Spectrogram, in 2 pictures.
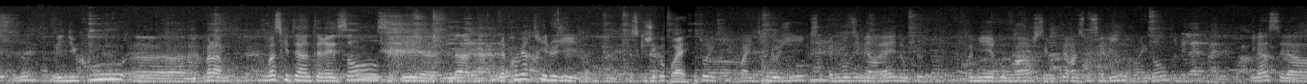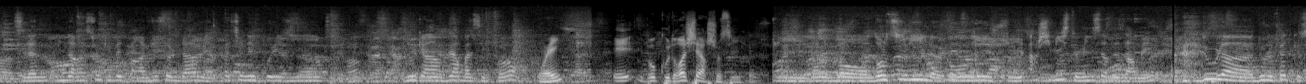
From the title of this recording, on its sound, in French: Au salon Imagibière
